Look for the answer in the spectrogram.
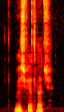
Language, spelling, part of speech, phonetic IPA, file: Polish, wyświetlać, verb, [vɨˈɕfʲjɛtlat͡ɕ], LL-Q809 (pol)-wyświetlać.wav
